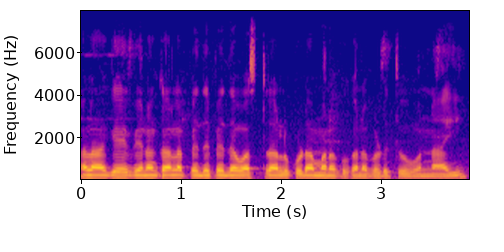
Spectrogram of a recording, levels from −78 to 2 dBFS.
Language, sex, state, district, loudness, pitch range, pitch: Telugu, male, Telangana, Hyderabad, -14 LUFS, 105-115 Hz, 115 Hz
